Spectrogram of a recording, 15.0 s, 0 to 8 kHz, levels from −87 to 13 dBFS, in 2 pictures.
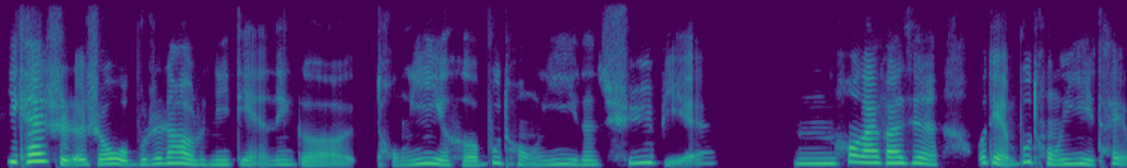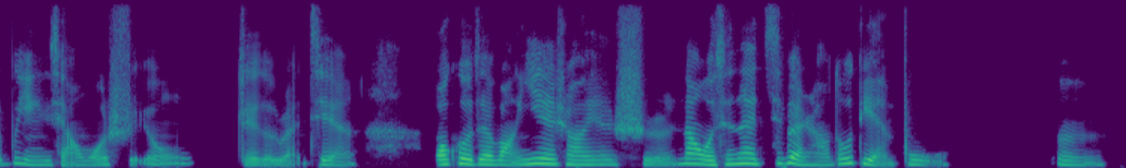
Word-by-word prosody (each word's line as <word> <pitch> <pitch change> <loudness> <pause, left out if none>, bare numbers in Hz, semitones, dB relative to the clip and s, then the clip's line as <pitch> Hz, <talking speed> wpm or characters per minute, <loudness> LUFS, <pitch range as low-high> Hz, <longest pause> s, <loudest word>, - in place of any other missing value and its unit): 一 325 - +5
开 350 +2 +10
始 210 - +3
的 215 - +3
时 225 - -1
候， 230 - +6
我 235 - +6
不 215 +3 -3
知 240 +3 0
道 255 -3 +4
是 205 - -5
你 200 +1 -3
点 200 -2 -5
那 210 0 -4
个 - - -5
“同 180 +3 -9
意” 230 -2 +2
和 185 -1 -1
“不 275 - -3
同 195 -4 -7
意” 210 +1 -3
的 200 0 -2
区 275 +8 -1
别。 260 -1 -8 0.6
嗯， 245 0 0
后 320 +5 +3
来 285 0 +8
发 270 -1 +6
现 260 -5 +1 0.2
我 270 - -1
点 255 - +3
“不 320 - 0
同 225 -7 -1
意”， 225 -3 0
它 250 - -3
也 - - -4
不 225 +4 -12
影 195 -4 -5
响 - - -6
我 - - -3
使 - - -9
用 250 0 -9 0.3
这 - - -4
个 - - -5
软 - - -7
件， - - -5 0.5
包 215 - +6
括 225 +1 +4
在 210 -1 +3
网 200 -1 0
页 230 +1 +3
上 205 -2 -1
也 205 0 -5
是。 230 - -6
那 240 -1 +3
我 205 -2 +4
现 215 +3 -2
在 245 -1 +4
基 245 +3 -7
本 230 -8 +3
上 180 0 -7
都 240 +5 +1
点 220 -7 -1
“不”， 200 -2 -7 0.7
嗯。 195 -2 -7
220 Hz, 260 characters per minute, -25 LUFS, 200-250 Hz, 0.7 s, 开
